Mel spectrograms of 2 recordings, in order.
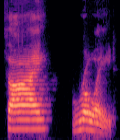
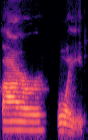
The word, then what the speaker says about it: thyroid: don't hear the break-in you don't say thyroid no it's thigh roid so right there that's a great example of not really having a choice because you hear the break after thigh thigh and then roid roid it's not fire oid okay that we have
